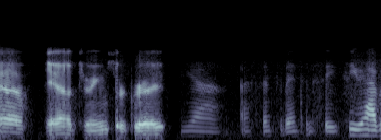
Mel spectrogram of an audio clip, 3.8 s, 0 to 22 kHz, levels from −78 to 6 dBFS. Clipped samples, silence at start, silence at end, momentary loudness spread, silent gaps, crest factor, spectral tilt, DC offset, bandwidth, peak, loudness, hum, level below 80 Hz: under 0.1%; 0 s; 0 s; 22 LU; none; 22 dB; -0.5 dB/octave; under 0.1%; 5.4 kHz; -2 dBFS; -21 LUFS; none; -60 dBFS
